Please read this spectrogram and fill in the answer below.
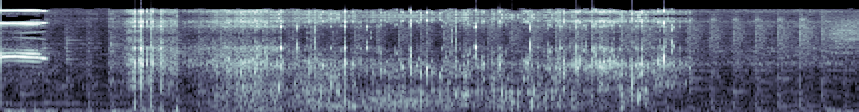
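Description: A jumper hitting a river pool with a splash about a second in, followed by about two and a half seconds of rushing, gurgling water as the camera goes under; background music plays throughout.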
